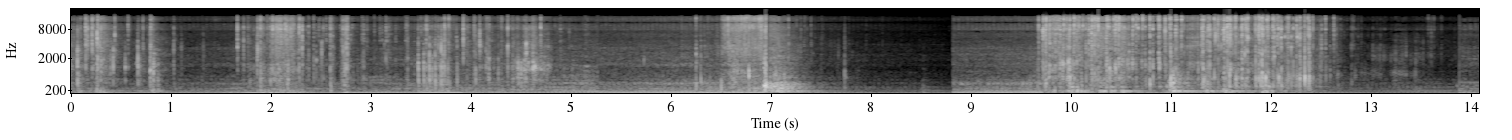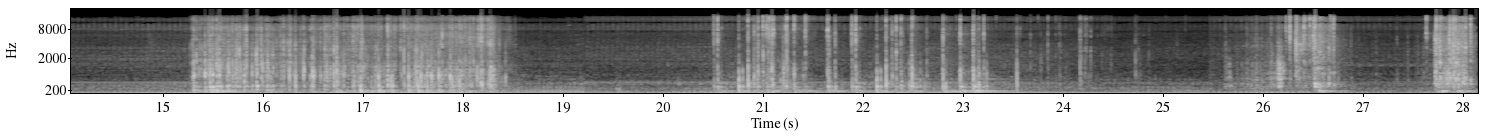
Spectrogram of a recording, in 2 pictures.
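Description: A car tyre rolling over objects on concrete and crushing them, in repeated bursts of crunching and cracking separated by short pauses, over a low rumble. Near the start it is eggs in a net bag cracking under the tyre; later a pile of crunchy nut bars is crushed.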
